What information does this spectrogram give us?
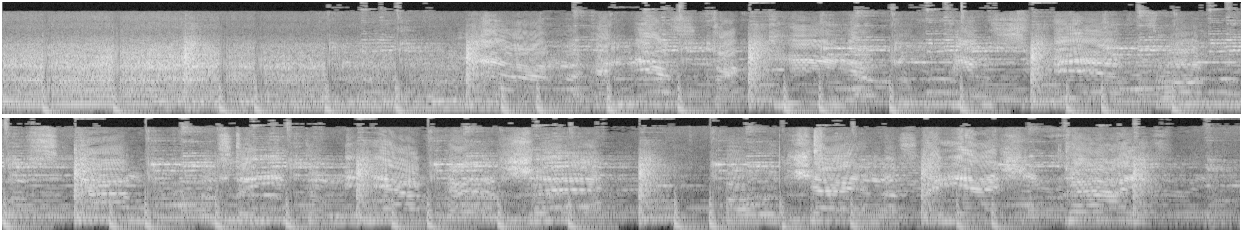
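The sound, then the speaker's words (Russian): A powerful Ford Mustang engine rumbles loudly, its deep throbbing pulsing in a steady rhythm as the car drives into a yard, with no voices over it. “что за калмагов на во двор заезжает. Это же Ford Mustang, гитарная машина.”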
